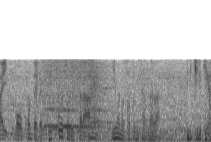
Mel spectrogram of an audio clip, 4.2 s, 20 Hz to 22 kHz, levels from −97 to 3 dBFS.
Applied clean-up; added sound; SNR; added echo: none; Mechanisms; 6 dB; none.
